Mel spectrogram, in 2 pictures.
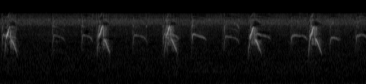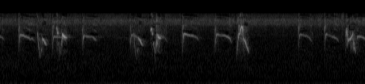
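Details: Bar-winged prinia calls at a riverbank, used as a lure for wild birds: sharp, high chirps, each with a short downward flick, repeated in quick runs of about two per second over faint background hiss.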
